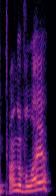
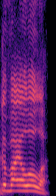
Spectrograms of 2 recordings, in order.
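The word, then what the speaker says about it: Tagovailoa: You can't say Tongue of Alea? It's unbelievable. Tongue of Viola. There you go.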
